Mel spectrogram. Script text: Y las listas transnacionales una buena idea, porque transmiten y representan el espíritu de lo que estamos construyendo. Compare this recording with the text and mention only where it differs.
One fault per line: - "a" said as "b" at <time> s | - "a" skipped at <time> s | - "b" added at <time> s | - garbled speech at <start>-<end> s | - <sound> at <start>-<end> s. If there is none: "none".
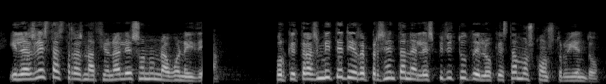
- "son" added at 1.4 s
- dropout at 2.0-2.1 s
